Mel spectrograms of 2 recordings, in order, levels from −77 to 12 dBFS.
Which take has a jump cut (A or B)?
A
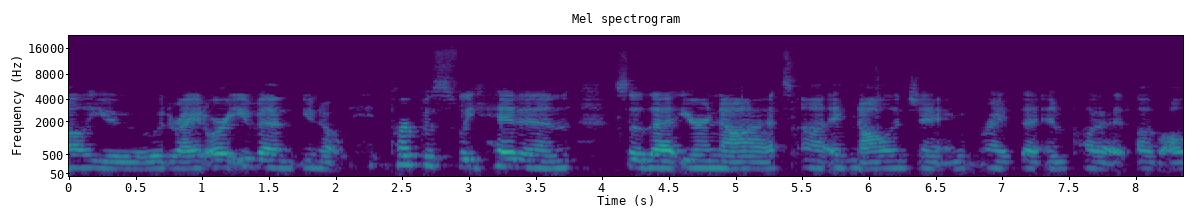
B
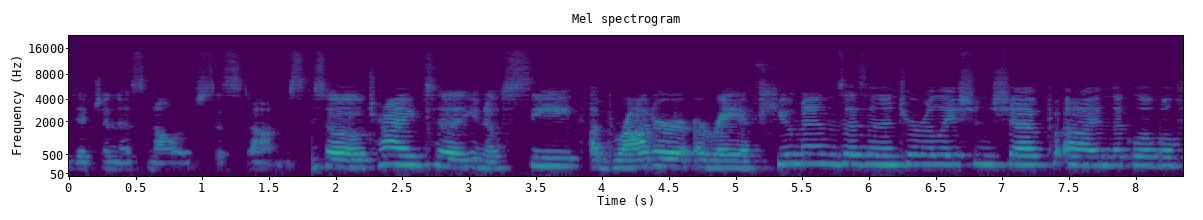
B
